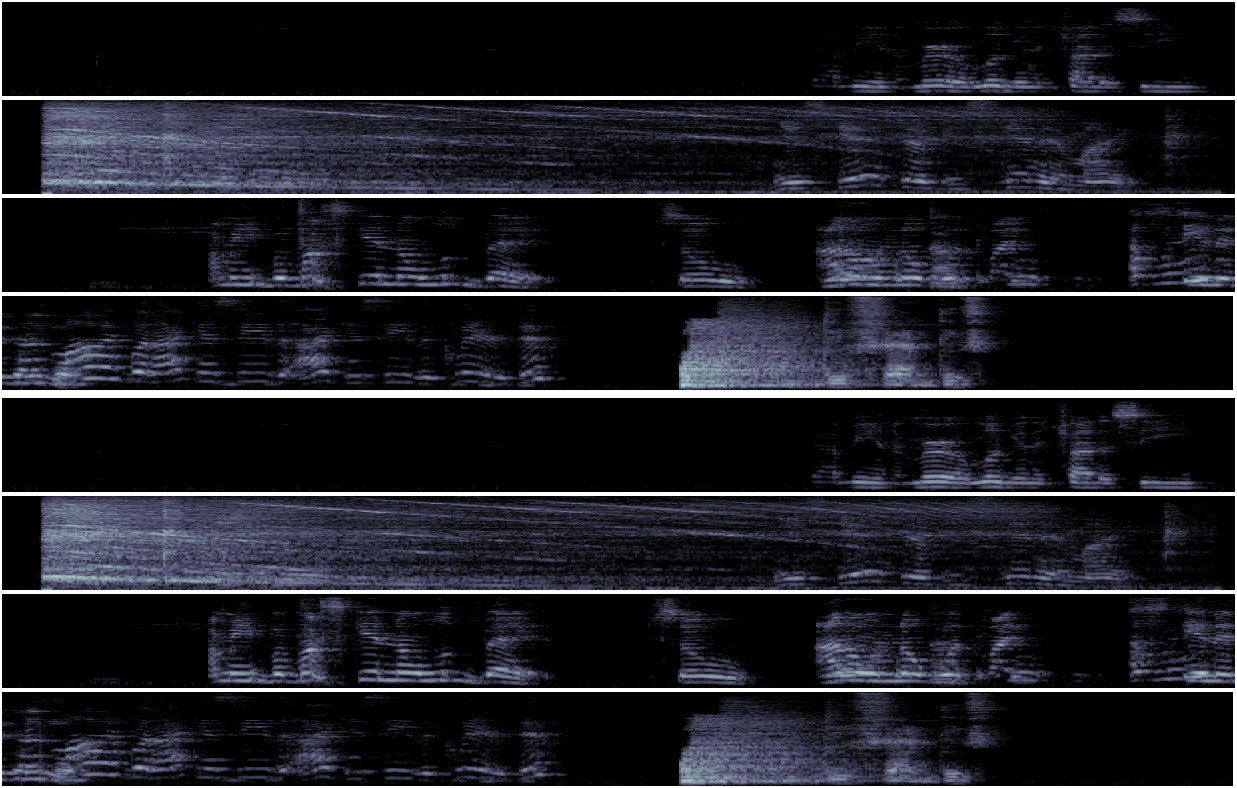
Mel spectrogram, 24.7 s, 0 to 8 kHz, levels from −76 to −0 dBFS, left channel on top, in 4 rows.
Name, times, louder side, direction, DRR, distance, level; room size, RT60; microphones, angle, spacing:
voice 1, 4.0-6.0 7.2-7.8 13.4-15.1 15.6-16.1 16.4-17.5 18.0-18.8, right 4 dB, 75° right, 0.5 m, -36 dB
Domestic sounds home sounds, 6.4-11.2 12.0-12.1, right 2 dB, 35° right, 0.6 m, -30 dB
voice 2, 10.0-11.8 16.4-16.8 17.4-17.5 18.0-21.3, left 3 dB, 30° left, 0.6 m, -40 dB
voice 3, 21.9-23.4, left 4 dB, 85° left, 0.6 m, -30 dB
2.3 x 2.2 x 3.0 m
head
